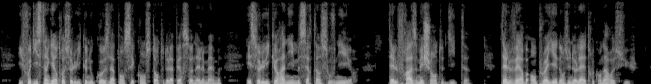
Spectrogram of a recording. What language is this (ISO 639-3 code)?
fra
